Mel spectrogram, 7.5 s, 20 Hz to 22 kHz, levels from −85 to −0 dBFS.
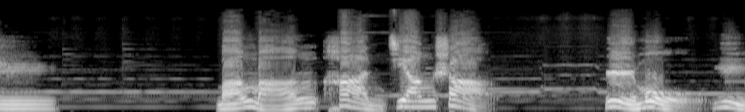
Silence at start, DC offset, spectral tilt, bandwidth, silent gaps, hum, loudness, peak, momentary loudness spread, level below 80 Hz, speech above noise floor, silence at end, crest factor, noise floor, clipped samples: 0 s; under 0.1%; -5 dB/octave; 16 kHz; none; none; -16 LUFS; -6 dBFS; 14 LU; -50 dBFS; 28 dB; 0 s; 12 dB; -44 dBFS; under 0.1%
